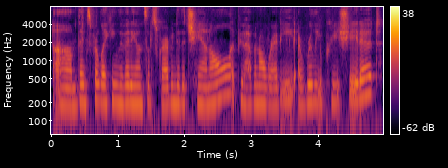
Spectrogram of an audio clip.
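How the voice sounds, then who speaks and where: A woman's voice: medium pitch, fairly even intonation, fast talker, gravelly, dark tone. A woman hosting a spiritual vlog, giving tarot guidance and speaking directly to her viewers. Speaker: tarot vlog host and healer. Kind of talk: spiritual guidance, part read aloud, part casual talk to viewers.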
